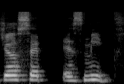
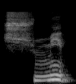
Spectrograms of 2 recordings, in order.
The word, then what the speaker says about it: Schmidt: No, no es Joseph Smith. Es Schmidt. Es con SH. SCH.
